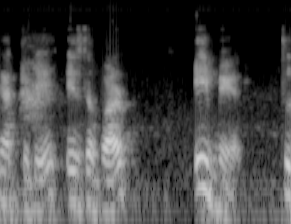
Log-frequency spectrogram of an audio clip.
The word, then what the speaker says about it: aiment: Tu aimes, you love, informal.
